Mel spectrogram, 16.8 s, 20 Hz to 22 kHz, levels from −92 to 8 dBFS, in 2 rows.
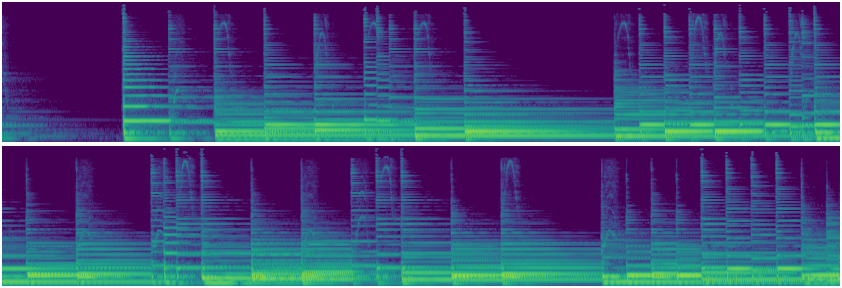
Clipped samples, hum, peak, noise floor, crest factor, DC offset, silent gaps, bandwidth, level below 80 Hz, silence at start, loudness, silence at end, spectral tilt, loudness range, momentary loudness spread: under 0.1%; none; -4 dBFS; -70 dBFS; 16 dB; under 0.1%; none; 16 kHz; -50 dBFS; 0 s; -19 LUFS; 0 s; -8.5 dB/octave; 3 LU; 9 LU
